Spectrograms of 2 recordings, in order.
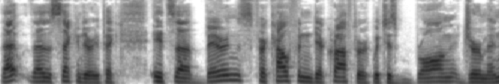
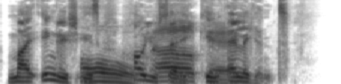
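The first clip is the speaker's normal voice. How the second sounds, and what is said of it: Put-on German accent. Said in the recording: “Let me do the German accent better.”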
